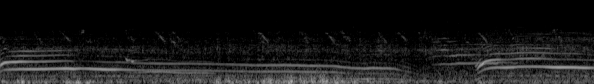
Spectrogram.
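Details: Two cats fighting, one eventually giving up: long drawn-out wailing howls, two voices overlapping in slowly falling tones, then a sharp rising yowl near the end over low rumbling background noise.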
